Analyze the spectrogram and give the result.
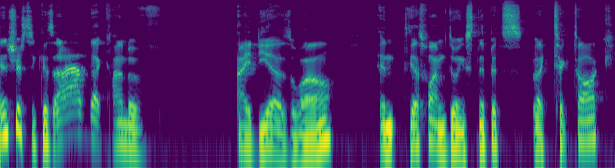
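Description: In a very clean recording with a silent background and a dry, close sound with no echo, a man of medium pitch talks at a fairly quick pace with lively intonation, very even loudness and long, frequent pauses. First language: Arabic. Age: 20s. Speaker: podcast host. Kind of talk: casual interview chat.

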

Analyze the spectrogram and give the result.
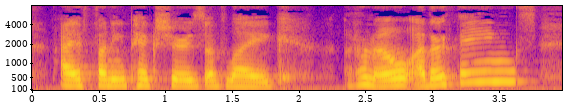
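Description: A woman speaks with very wide pitch swings. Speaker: podcast host. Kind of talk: casual monologue. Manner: chatty, informal with fillers.

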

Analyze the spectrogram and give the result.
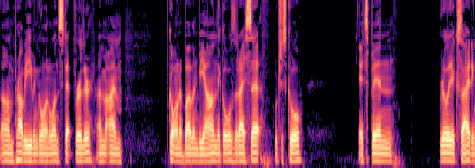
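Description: In a very clean recording with a silent background, a man with a very deep, low pitch speaks at a moderate pace in a monotone, flat intonation, leaving long, frequent pauses, the sound dry and close with no echo. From Idaho, US. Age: 30s. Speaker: hunting podcast host. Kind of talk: solo podcast monologue. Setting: home bedroom, recording alone.

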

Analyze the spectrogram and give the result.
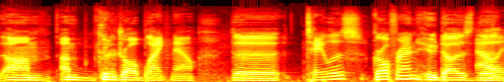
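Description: At a fairly slow pace, an ordinary speaking voice comes through with ordinary pitch variation. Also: man, fairly low pitch for a man. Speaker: podcast host. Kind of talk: casual chat. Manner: joking, laughs often.

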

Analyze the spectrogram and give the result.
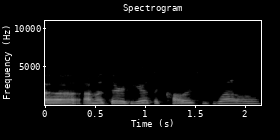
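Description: A woman's fairly high pitch at a fairly quick pace, an ordinary speaking voice. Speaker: college student podcast co-host. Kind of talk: casual chat.

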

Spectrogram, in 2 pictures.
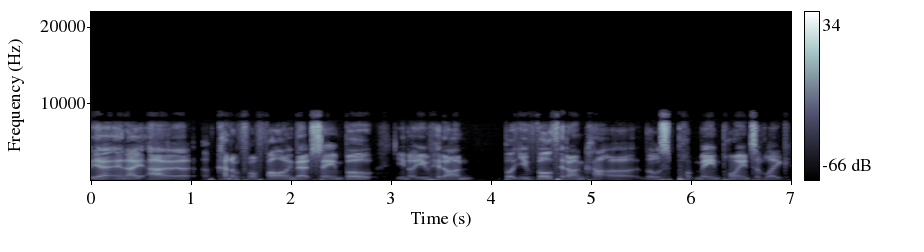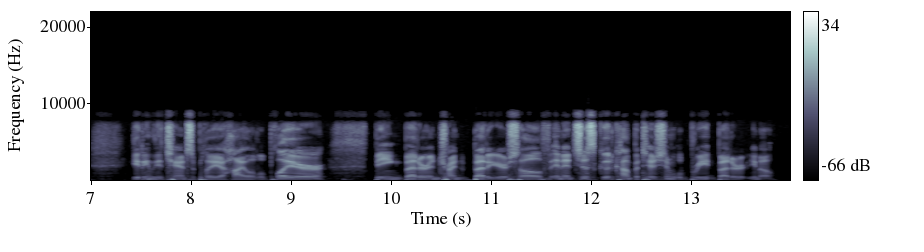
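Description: A man with an American accent and a plain, everyday voice speaks in a medium pitch with ordinary pitch variation. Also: fairly quick pace. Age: 20s. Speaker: college student esports player. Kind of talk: podcast interview.

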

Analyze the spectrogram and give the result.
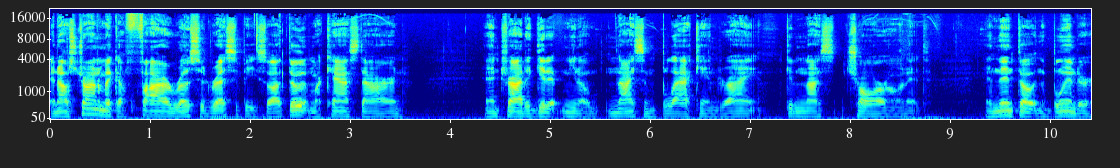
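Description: Here a man speaks with a Southern US accent at a fairly quick pace. His pitch sits fairly low, with ordinary variation. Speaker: podcast co-host. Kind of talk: casual chat.

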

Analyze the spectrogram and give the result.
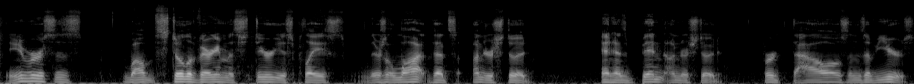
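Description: The speaker is a man with a fairly low pitch. He talks at a moderate pace with ordinary pitch variation. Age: 30s. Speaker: solo podcaster running a website. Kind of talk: casual monologue. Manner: halting, many restarts.

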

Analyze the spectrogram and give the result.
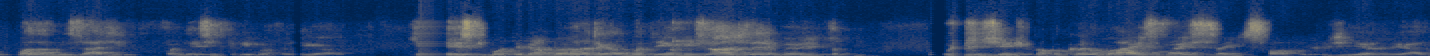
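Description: With lively intonation and a high pitch, a man talks at a very fast pace. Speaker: rock band musician. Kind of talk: casual chat.

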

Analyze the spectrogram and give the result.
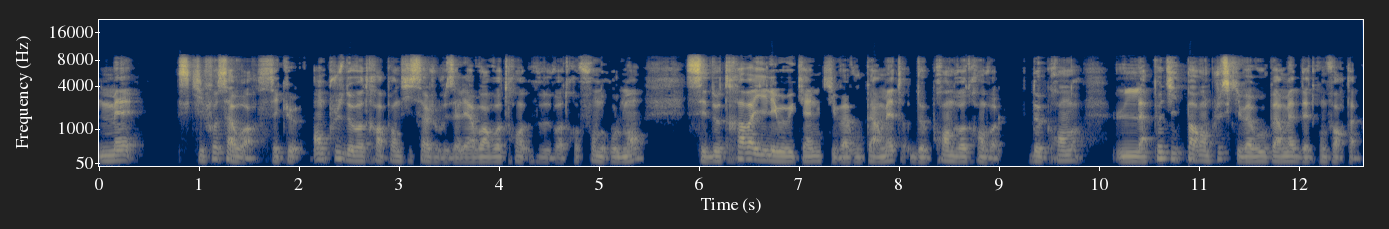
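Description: Against a quiet background, a man with a fairly low-pitched voice speaks with lively intonation. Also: moderate pace. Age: 20s. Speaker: podcast host giving financial advice. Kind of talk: solo advice monologue. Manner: hesitant, many fillers and repetitions.

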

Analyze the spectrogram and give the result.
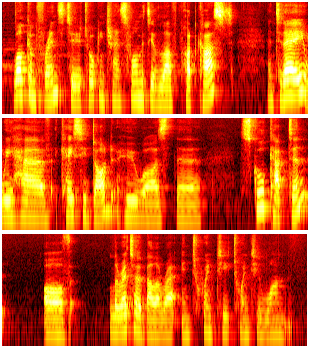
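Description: A very slow pace in an Australian accent. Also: woman, fairly low pitch for a woman, ordinary pitch variation, big swings in loudness. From Australian city. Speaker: podcast host. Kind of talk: interview.

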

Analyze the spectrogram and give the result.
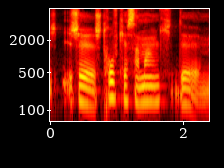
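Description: With a Quebec accent, this man talks at a fairly high pitch. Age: 20s. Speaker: music producer. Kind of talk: casual chat.

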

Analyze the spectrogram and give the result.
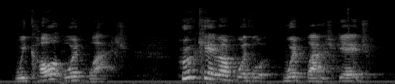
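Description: A man speaks in an animated tone with an American accent. Noticeable background noise is present. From US Midwest, Wisconsin. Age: 20s. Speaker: podcast co-host. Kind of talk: casual chat. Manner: giggly, animated.

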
